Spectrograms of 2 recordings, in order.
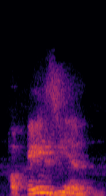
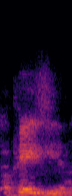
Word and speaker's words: Papazian: Yeah, all these years I've been saying it wrong, Papazian. I've heard it said so many ways that I never knew. But Trevor assured me that Papazian is Charlie Papazian as well.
